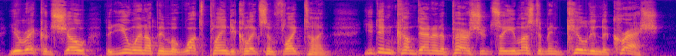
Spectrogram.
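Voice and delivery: high, loud soldier's voice; enlisted man explaining. Acted. Enlisted man explaining the crash to doctor, high and loud. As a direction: explain loudly at high pitch.

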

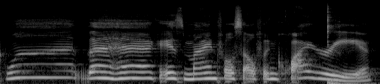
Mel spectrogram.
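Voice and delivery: high, drawn-out puzzled question; mock bafflement. Podcaster voices a listener puzzled by the topic, mock bafflement. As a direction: stretch it out slowly like a baffled listener.

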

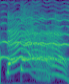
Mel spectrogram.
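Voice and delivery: shrill startled shriek; sudden scream. Acted. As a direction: scream out of nowhere. Surprise scream audition.

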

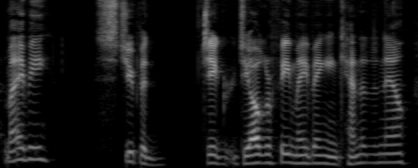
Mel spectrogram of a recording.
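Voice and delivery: ordinary talk

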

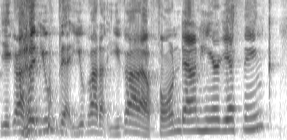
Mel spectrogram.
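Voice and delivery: high, loud mock Minnesota; Minnesota accent. Riffing on airport mechanics, exaggerated Minnesota accent. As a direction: play up a chirpy Minnesotan caricature. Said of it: "That's Minnesota".

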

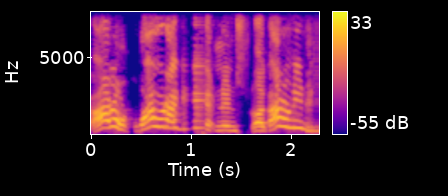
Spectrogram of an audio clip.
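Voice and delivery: high, put-on grumpy dad voice; imitation of dad. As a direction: balk in a caricatured father's voice. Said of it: "he doesn't talk like that".

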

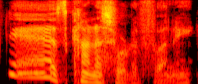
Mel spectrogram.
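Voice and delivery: low, soft half-amused shrug; unimpressed. Acted. Host voicing someone who types LOL without laughing, unimpressed. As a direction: toss it off quietly, barely amused.

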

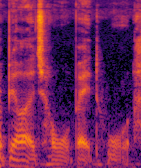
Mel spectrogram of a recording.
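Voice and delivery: pleading whisper. Acted. Begging to be left alone.

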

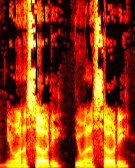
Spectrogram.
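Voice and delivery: soda pronounced "sody", ending in ee; grandma's sody. Retold or imitated. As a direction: quietly quote grandma offering a "sody". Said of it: "my grandma used to call".

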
